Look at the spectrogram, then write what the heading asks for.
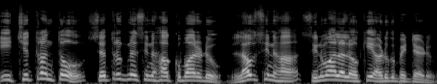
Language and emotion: Telugu, neutral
